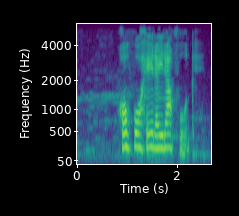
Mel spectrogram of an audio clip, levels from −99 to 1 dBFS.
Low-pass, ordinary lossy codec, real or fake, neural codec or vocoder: 5.4 kHz; Opus, 64 kbps; real; none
